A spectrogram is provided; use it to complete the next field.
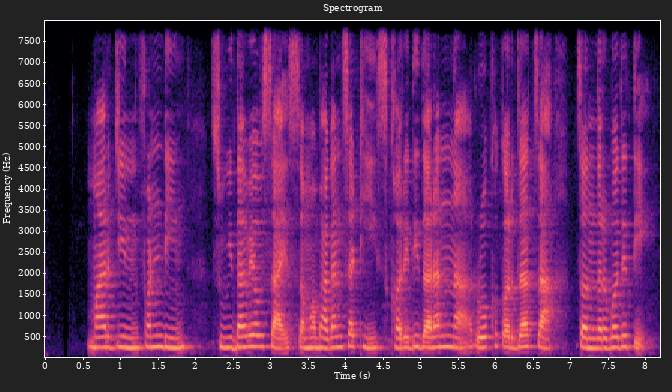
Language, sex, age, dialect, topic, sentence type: Marathi, female, 25-30, Varhadi, banking, statement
